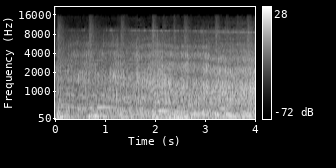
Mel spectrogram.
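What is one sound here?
A helicopter's rotor whirs overhead.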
